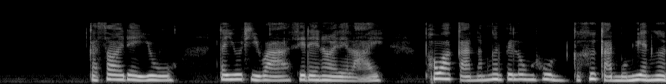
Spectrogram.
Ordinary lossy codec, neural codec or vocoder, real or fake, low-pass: MP3, 48 kbps; none; real; 7.2 kHz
